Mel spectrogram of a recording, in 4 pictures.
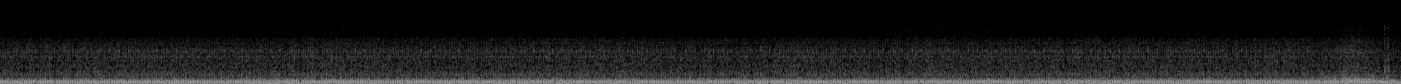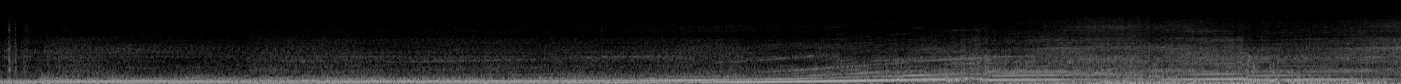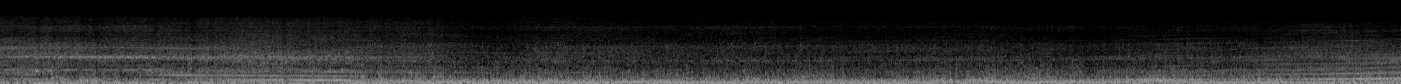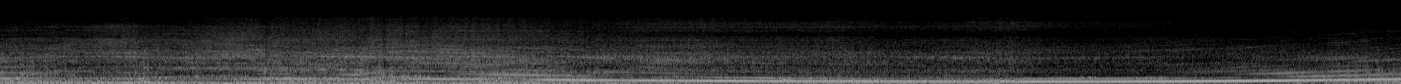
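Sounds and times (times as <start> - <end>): motorcycle engine at speed: 0.0 - 56.0
wind rush on microphone: 24.7 - 52.1.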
